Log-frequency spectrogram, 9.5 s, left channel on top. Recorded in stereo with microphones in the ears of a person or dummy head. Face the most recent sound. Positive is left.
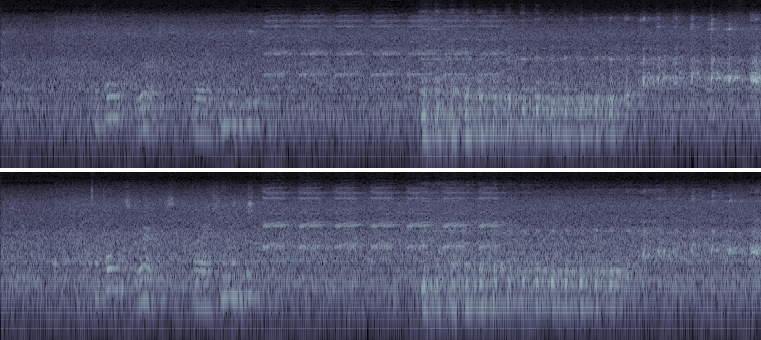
turn(degrees=90)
